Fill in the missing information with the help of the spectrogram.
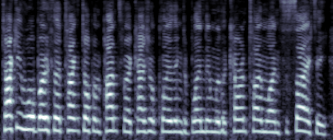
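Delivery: ordinary talk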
